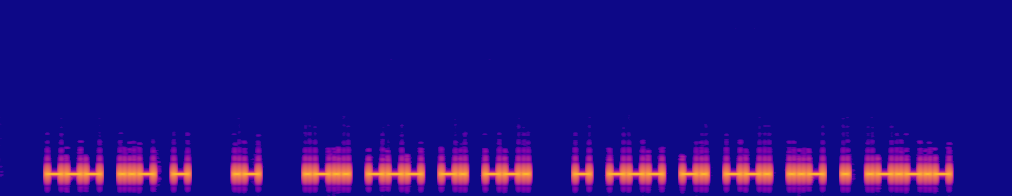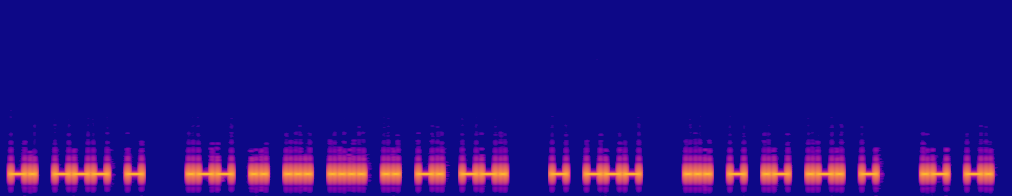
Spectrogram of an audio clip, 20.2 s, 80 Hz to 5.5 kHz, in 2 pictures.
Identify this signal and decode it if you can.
Morse code, heard as a keyed tone, about 25 wpm, spaced as for 22 wpm, 700 Hz. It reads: OUT A LONG TONGUE. NOT WISHING TO START AN
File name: Pinocchio / Pinocchio ch3 18 25 ik1hge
